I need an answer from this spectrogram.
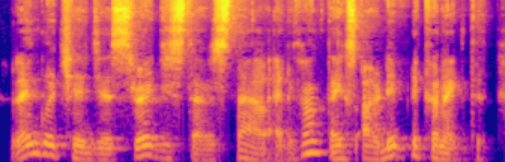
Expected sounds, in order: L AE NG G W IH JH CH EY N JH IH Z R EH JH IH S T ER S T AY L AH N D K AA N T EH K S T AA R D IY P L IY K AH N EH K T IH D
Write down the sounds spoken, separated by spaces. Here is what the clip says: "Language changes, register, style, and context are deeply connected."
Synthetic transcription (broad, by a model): L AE NG G W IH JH CH EY N JH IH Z R EH JH IH S T ER S T AY L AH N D K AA N T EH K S AA R D IY P L IY K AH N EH K T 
